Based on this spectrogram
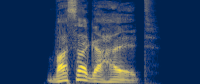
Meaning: water content
- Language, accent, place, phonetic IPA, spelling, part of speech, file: German, Germany, Berlin, [ˈvasɐɡəˌhalt], Wassergehalt, noun, De-Wassergehalt.ogg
